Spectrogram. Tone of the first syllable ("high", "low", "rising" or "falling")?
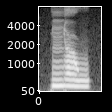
low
